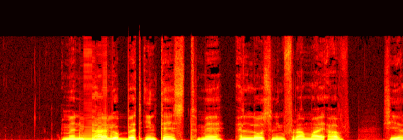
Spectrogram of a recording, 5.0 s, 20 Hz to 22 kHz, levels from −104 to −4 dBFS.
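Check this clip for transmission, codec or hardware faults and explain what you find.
One fault is present: robotic sound from repeated short buffers, from 0.99 to 1.41 s, ending just before "intenst med en løsning". For those 0.4 s the speech becomes a rigid, metallic buzz pitched near 93.8 Hz that only loosely tracks the words. The likely cause is audio arriving too seldom, with the playback side looping the last fragment of roughly 11 ms to fill the gap, so most of the real audio in that span is skipped.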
